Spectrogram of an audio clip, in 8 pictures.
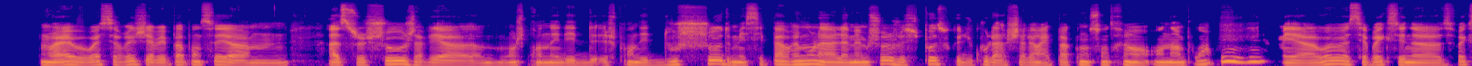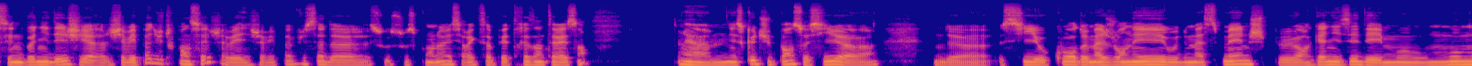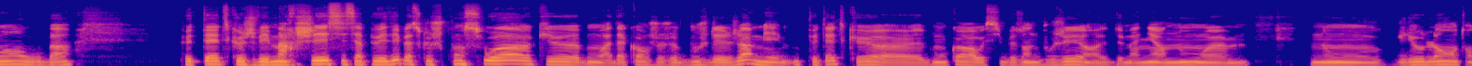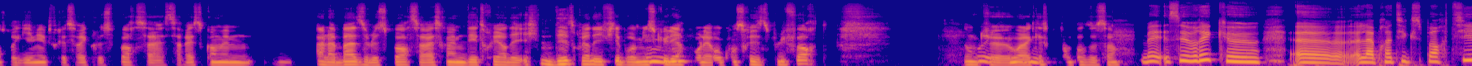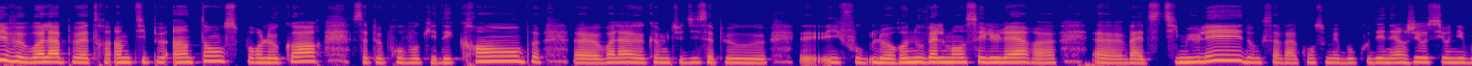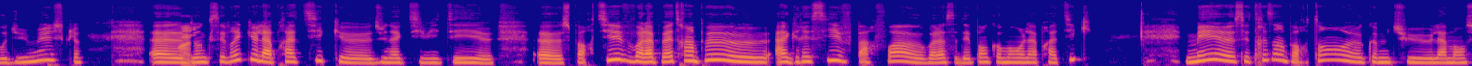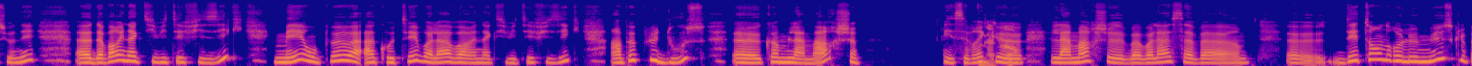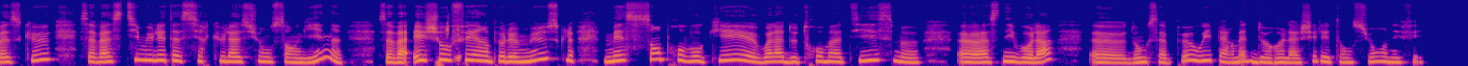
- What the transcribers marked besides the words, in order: chuckle; "reconstruire" said as "reconstruisent"; other background noise
- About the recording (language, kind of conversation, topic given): French, advice, Comment puis-je relâcher la tension musculaire générale quand je me sens tendu et fatigué ?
